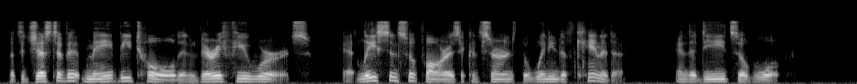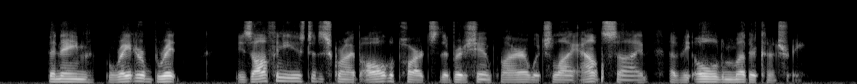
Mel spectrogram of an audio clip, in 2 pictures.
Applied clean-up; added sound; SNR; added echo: neural diffusion model UNIVERSE++.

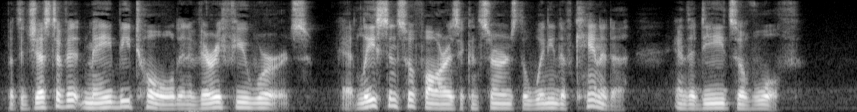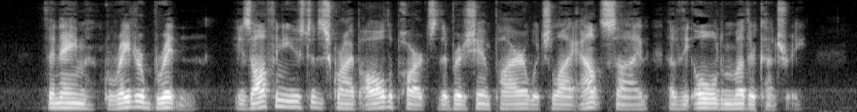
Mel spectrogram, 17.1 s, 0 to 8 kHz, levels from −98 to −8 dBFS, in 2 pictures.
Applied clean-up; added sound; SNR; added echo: none; none; none; none.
